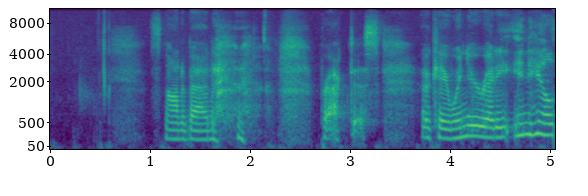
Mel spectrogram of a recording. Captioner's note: chuckles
